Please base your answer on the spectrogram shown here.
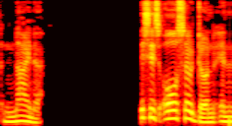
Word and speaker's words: nine: And nine pronounced as niner.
